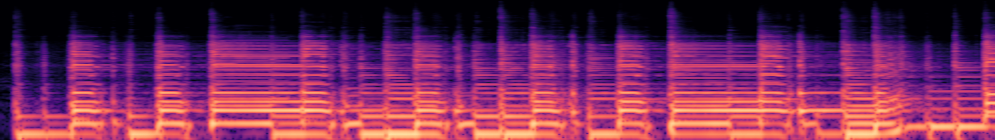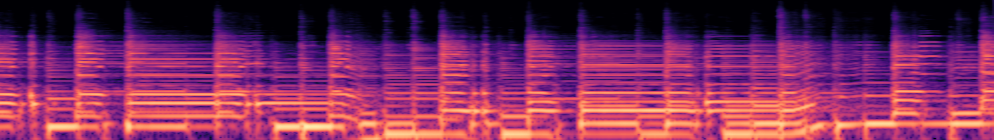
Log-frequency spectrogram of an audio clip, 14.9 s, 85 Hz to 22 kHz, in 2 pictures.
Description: Guild X500T 7th Chords, guitar

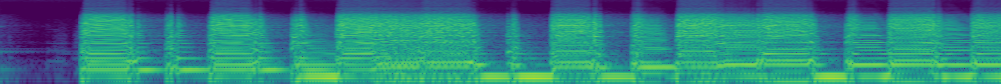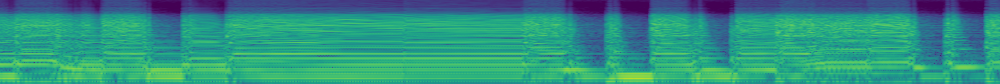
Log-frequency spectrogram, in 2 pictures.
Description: Guild Nightbird I D

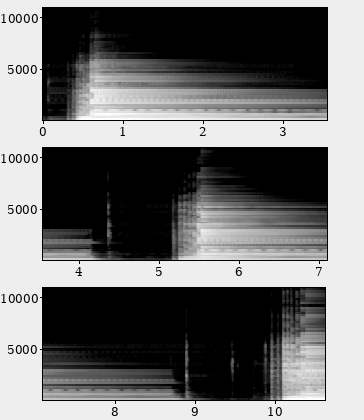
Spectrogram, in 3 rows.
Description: Guild CR01 ODS100 E

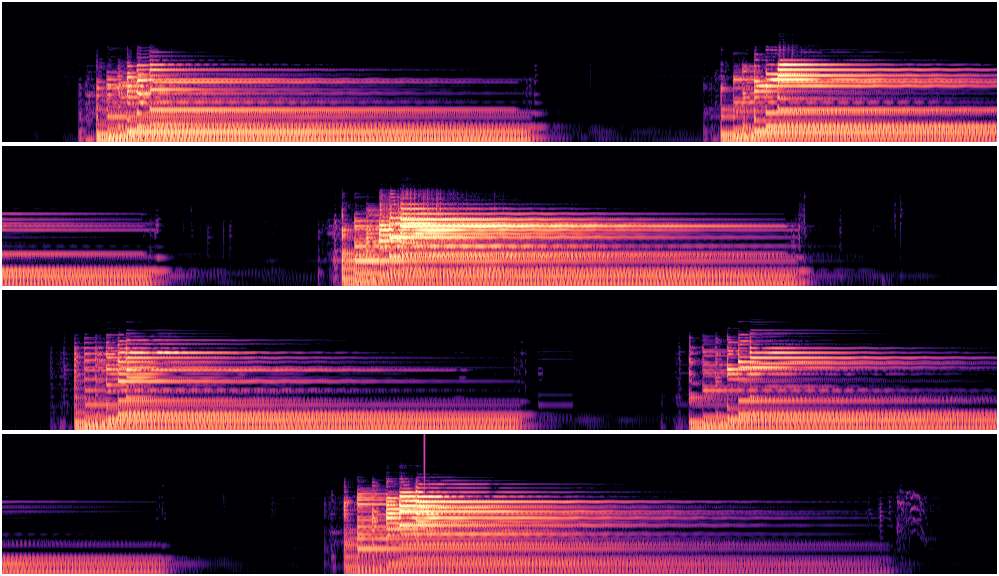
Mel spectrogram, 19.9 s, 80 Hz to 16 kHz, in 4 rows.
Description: Guild X170T, A7 Barre Chord; Guild X170T Mars from 1999; ODS-100

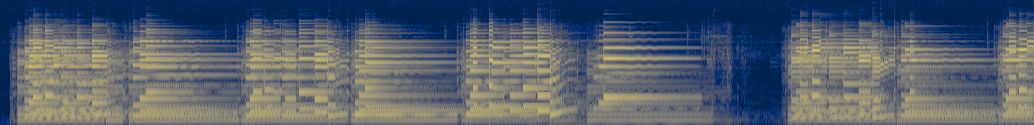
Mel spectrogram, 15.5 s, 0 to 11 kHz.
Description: Guild Starfire III, ODS-100, D-Shape; Westerly-made; Guild Starfire III from 1997

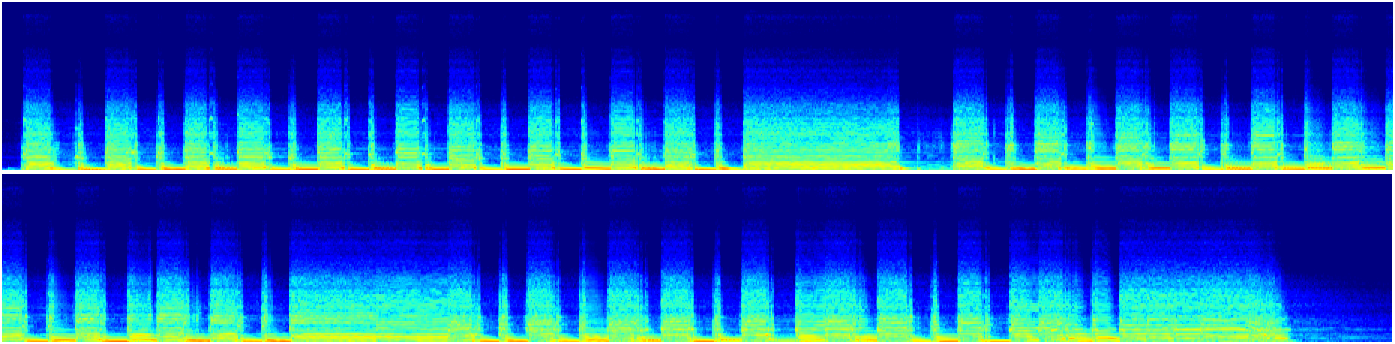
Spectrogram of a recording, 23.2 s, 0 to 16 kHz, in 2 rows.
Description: Crossroads Doubleneck 6 JCM800 D, D Shape; Guild Slash Crossroads Doubleneck

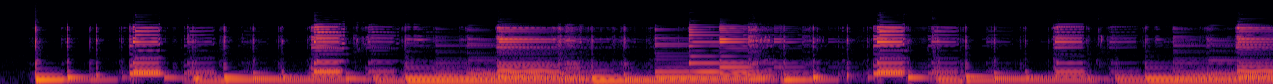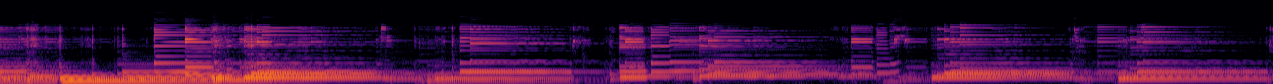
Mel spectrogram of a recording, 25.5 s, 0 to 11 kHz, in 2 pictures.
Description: Guild NS X175B, Guitar; guild 2015 newark street x-175b guitar

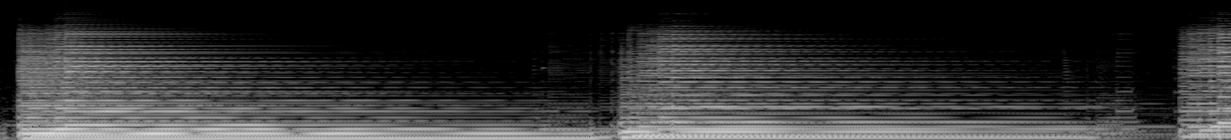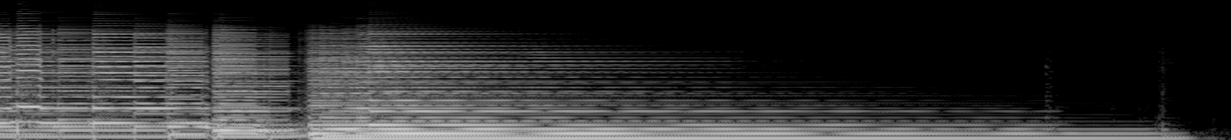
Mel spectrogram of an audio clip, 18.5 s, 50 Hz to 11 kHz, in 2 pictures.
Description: Crossroads Doubleneck 12 ODS100 Open, Open Chords; Guild Slash Crossroads Doubleneck

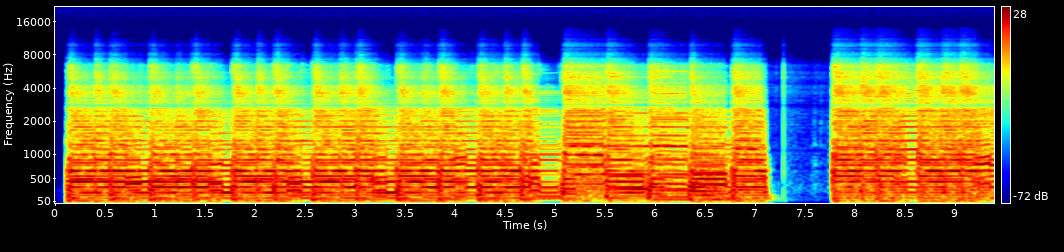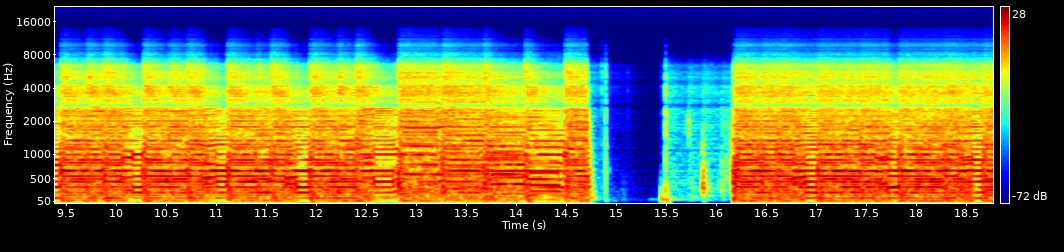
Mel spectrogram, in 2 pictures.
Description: Les Paul Stacked Off 80s 90s Both, Treble Booster; Guild 1984

